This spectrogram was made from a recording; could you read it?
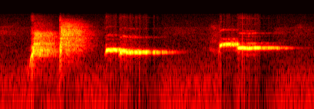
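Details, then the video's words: Busy pet parrot during fine weather. Two rough squawks are followed by long, steady whistled notes that dip slightly and hold. Another squawk-and-whistle phrase comes after a short pause. "Manus de papegaai is wel erg druk met dit mooie weer."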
